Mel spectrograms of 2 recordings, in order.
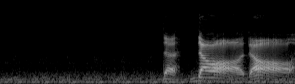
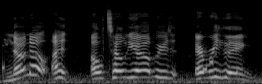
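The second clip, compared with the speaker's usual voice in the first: high, louder frantic begging; panicked pleading; 11 semitones higher, 3 dB louder, faster than usual. Pretend. Suspect begging the officer, high panic. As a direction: beg to be spared in panic.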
